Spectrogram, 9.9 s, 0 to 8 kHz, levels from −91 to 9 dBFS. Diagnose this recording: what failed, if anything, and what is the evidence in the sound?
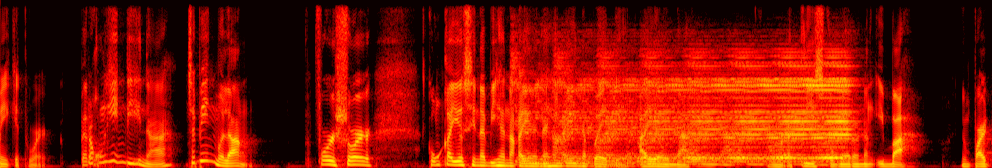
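Feedback echo between two devices, from about 5.11 s to 8.89 s, during call processing. Speech comes back roughly every 400 ms and builds to about 1 dB above the direct sound rather than dying away. A second device's speaker is feeding this microphone, and this end's echo canceller never sees that signal.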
